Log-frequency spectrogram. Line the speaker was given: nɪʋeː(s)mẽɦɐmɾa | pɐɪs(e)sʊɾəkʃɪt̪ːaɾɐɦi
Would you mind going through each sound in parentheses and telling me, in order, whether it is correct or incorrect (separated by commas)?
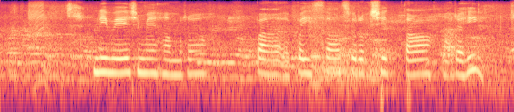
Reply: incorrect, incorrect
